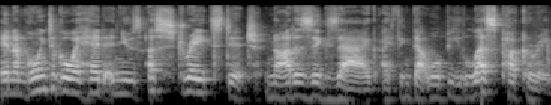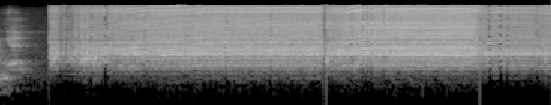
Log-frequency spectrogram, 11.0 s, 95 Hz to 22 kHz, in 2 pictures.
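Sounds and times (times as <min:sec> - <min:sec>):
electric sewing machine running: 0:06.0 - 0:11.0.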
